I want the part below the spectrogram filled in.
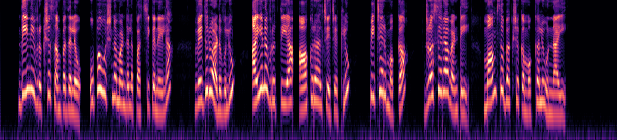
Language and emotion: Telugu, neutral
